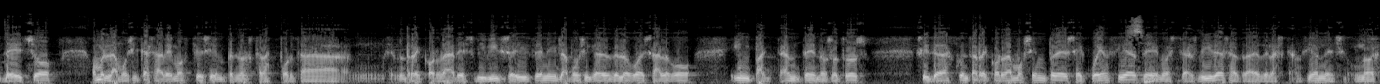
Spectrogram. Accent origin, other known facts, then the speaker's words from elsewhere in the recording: Valencian Community, Spain; hay que cumplir como buen valenciano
